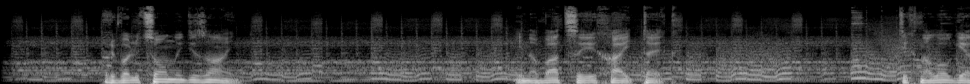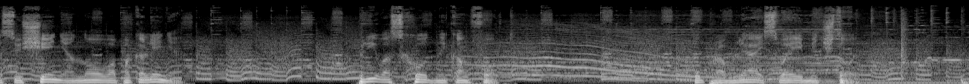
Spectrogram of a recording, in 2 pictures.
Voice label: Russian; Drive your dream

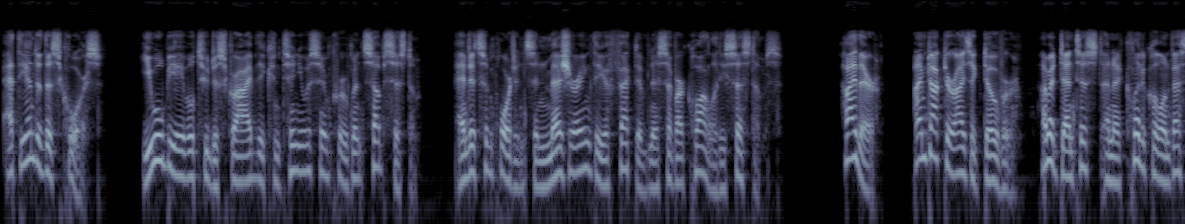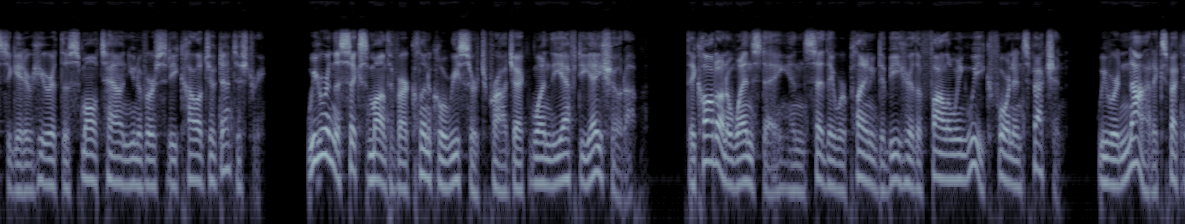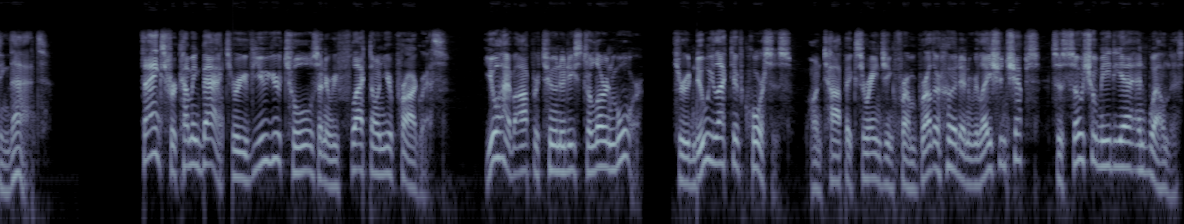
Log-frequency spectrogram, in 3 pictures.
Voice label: e-learning

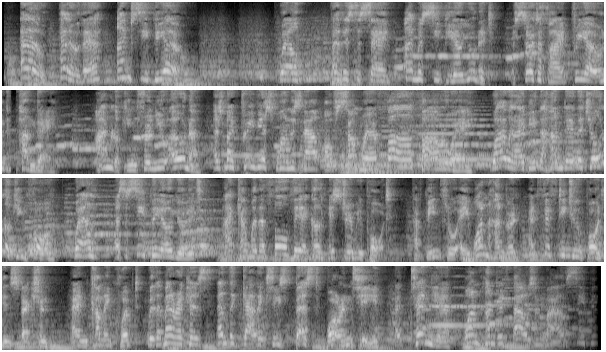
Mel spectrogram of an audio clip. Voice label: TV CM; Hyundai

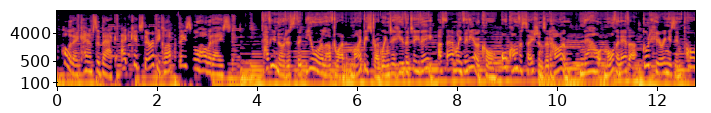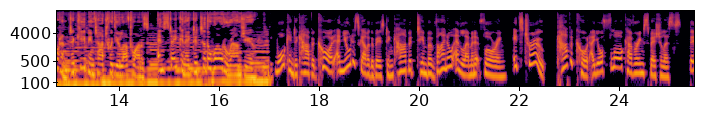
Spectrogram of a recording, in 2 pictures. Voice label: Radio

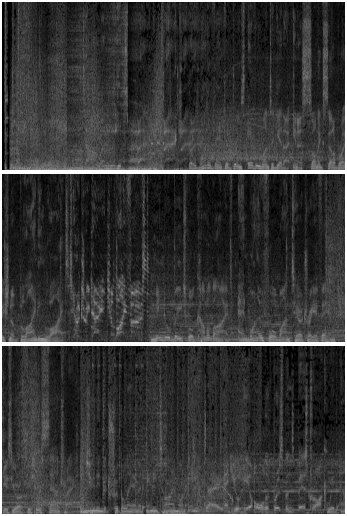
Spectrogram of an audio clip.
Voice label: Imaging

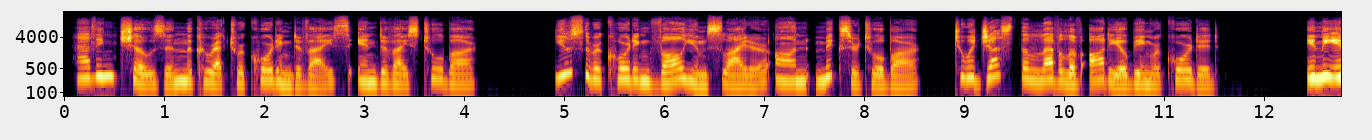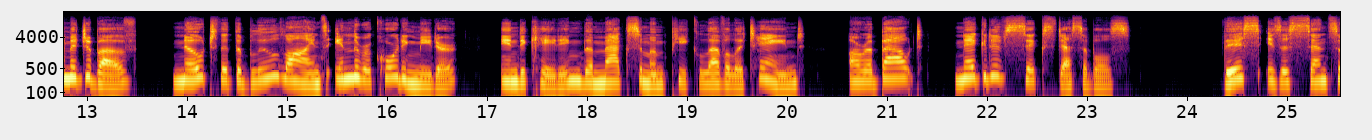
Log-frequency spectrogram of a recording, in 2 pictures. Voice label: ELearning Sample

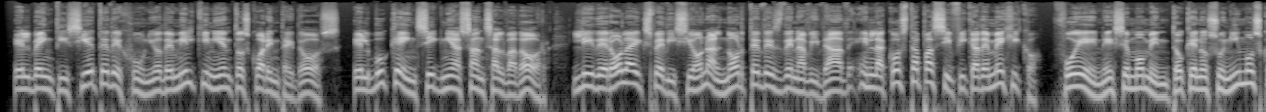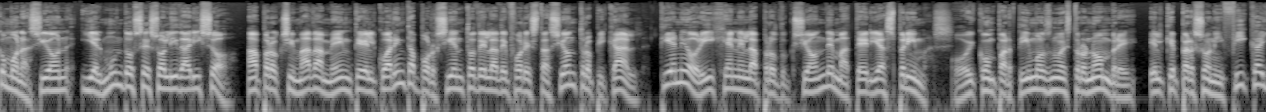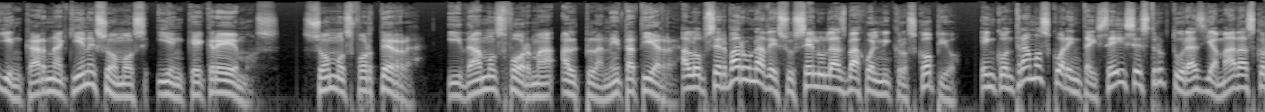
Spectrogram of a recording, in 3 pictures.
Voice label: Narration Spanish

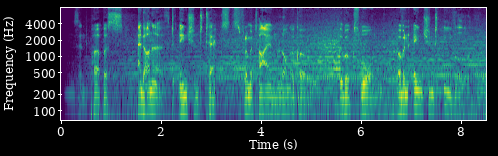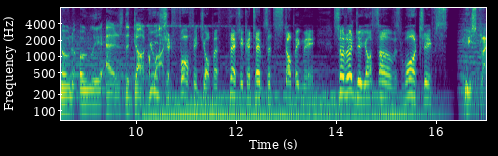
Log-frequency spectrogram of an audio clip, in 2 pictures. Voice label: CHARACTERS MALE BAD GUYS

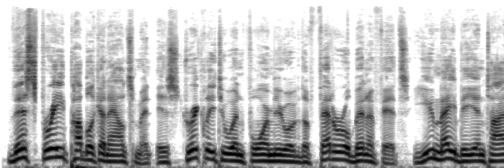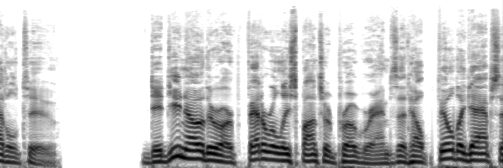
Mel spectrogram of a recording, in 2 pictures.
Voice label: Telephone Broadcast

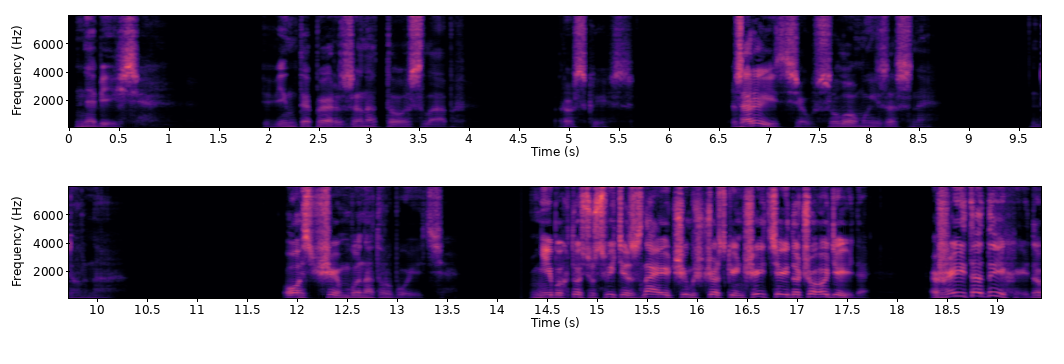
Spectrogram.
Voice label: MONOLOG

